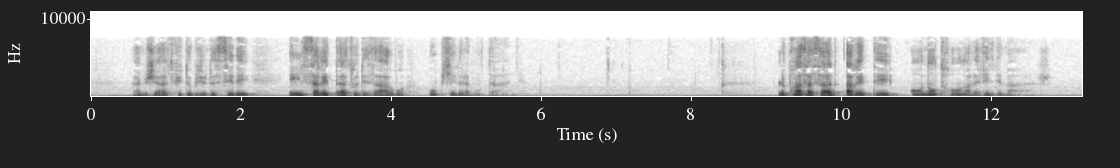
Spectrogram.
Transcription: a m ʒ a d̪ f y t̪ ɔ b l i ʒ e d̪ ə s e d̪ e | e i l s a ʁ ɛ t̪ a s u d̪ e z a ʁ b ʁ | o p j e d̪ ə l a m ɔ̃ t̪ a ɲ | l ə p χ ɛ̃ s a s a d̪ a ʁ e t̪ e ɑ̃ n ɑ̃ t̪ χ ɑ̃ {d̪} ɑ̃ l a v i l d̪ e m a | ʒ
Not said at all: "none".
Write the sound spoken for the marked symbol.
d̪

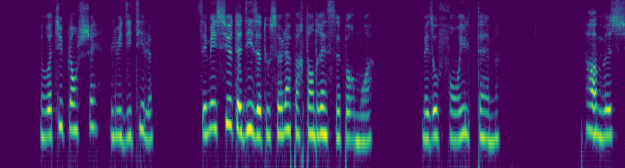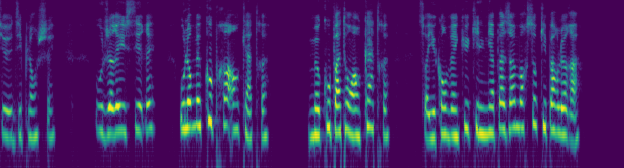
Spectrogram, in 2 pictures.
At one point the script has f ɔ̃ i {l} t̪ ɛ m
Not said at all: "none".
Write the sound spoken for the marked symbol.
l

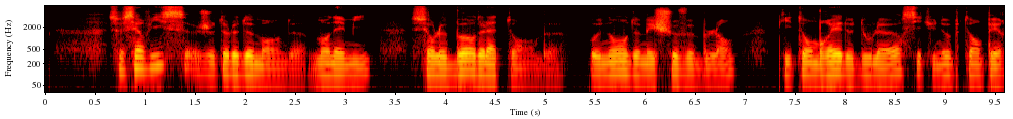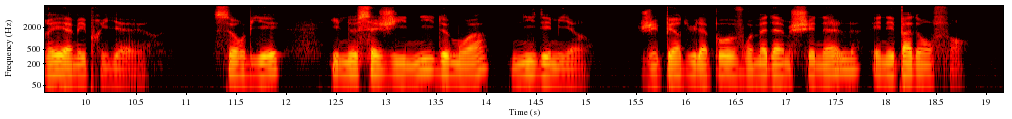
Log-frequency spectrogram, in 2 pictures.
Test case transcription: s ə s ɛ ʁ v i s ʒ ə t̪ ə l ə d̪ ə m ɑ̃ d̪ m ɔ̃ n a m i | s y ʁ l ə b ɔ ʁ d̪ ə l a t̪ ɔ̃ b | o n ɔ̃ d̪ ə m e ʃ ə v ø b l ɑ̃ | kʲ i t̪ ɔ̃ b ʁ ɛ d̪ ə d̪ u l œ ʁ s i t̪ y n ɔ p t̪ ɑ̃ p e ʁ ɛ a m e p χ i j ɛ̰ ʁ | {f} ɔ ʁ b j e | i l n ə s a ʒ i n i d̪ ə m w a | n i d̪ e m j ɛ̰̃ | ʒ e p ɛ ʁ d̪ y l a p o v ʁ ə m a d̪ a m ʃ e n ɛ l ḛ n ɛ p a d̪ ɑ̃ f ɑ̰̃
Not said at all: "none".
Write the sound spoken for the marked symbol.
s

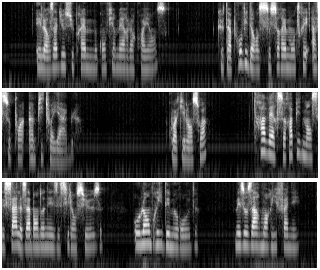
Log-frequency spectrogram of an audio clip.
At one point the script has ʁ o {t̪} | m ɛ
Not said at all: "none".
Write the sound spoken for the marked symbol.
d̪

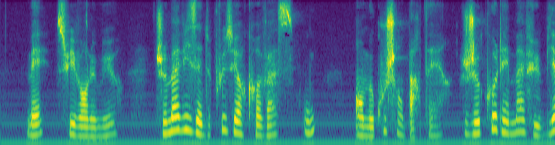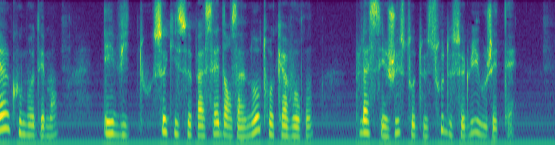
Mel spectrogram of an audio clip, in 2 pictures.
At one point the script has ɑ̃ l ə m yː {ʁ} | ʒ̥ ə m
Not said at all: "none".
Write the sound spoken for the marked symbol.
ʁ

